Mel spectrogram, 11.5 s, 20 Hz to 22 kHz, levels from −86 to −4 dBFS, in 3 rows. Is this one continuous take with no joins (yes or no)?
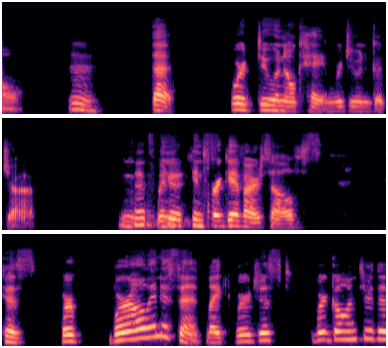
no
